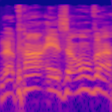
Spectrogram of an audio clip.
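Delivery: high Scottish wrestler growl. Doing an impression of Drew McIntyre: Drew McIntyre impression. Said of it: "That's my impression of Drew McIntyre".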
